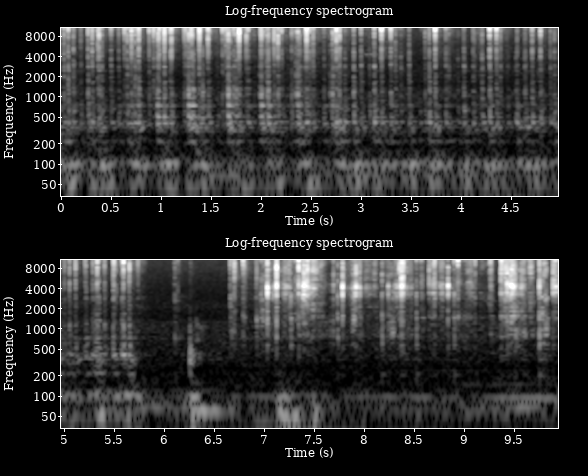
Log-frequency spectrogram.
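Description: Long acrylic nails tap rapidly on the body of a large, full Simply Lemonade plastic jug, then tap and scratch its green plastic screw cap. The result is a dense stream of quick, dull plastic clicks over a low, steady hum, with a brief quieter gap before brighter scratching at the cap.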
